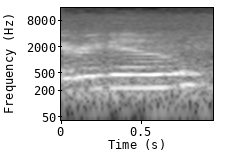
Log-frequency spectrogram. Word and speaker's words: Erivo: But who I think will win will be Cynthia Erivo.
